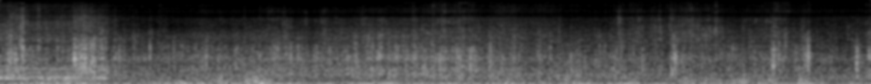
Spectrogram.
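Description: Wind buffeting the microphone over a rough, steady rumble of an electric scooter rolling along an uneven path, with a few short knocks.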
